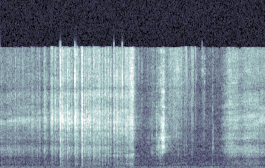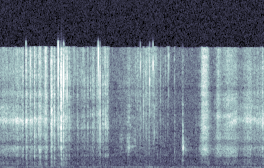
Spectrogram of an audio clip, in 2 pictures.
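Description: A utility knife blade scrapes the surface of a dry, solid mint-green bar of soap held in the hand. It makes a series of bright, gritty rasping strokes with a sharp crackle and little low end.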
